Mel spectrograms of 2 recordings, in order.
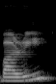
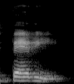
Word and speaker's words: berry: synonym for an island the last word here is berry it's not bury the way it's normally pronounced it is berry so like the fruit b e r r y same way it's Berry we bury things okay so more in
